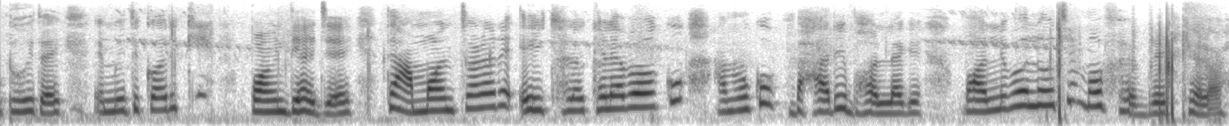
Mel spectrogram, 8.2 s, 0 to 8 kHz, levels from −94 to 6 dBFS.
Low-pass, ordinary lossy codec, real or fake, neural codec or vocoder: none; none; real; none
